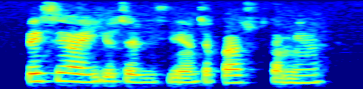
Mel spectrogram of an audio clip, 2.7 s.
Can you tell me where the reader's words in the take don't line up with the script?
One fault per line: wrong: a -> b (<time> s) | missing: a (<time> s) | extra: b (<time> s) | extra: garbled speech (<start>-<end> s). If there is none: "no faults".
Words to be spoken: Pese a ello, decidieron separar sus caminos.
no faults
